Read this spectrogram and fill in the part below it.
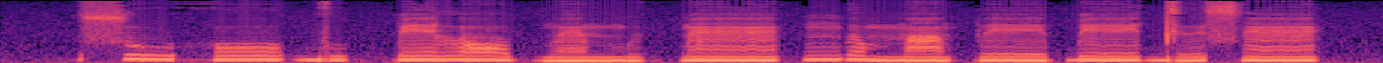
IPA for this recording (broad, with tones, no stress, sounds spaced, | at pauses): s u˦˨ h oː˦ ɡ u˧ k͡p e˦ l ɔ˦˨ b ɛ̃˨ m ɨ˨ k͡p ɛ̃˦ | ŋ ə˦˨ m ã˨ p eː˨ ɓ eː˧ d ɨ˨˦ s ɛ̃˧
